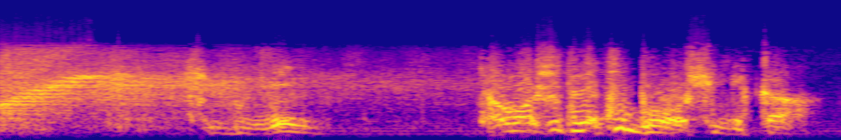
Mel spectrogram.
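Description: An elderly man speaks with alarm.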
